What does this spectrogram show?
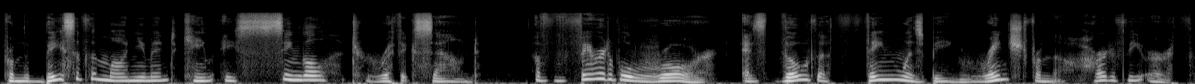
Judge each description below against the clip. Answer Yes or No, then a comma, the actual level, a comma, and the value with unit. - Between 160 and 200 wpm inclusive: No, slow, 135 wpm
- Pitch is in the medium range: Yes, medium, 165 Hz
